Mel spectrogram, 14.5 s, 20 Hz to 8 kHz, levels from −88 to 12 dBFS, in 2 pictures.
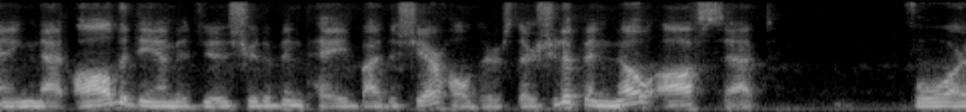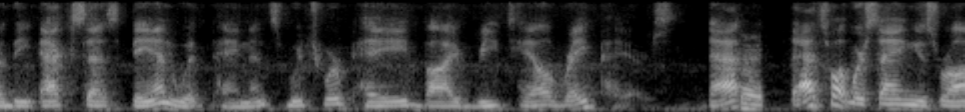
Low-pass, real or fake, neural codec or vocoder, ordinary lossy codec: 7.2 kHz; real; none; AAC, 48 kbps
